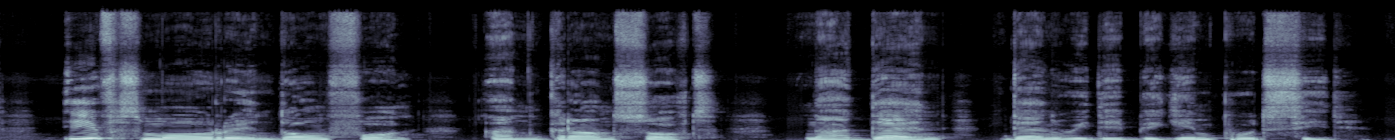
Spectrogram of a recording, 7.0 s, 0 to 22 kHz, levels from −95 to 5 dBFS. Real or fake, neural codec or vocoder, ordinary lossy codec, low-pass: real; none; none; none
